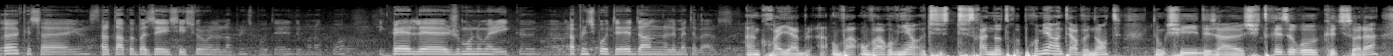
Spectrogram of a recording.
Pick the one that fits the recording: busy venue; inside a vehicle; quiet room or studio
busy venue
